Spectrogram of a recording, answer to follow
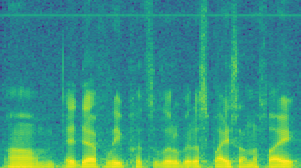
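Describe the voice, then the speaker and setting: Gravelly American man, relaxed fighter talk. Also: medium pitch, fast talker, a little hiss or hum. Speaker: heavyweight boxer. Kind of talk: casual pre-fight interview.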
